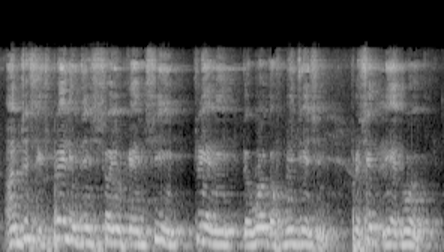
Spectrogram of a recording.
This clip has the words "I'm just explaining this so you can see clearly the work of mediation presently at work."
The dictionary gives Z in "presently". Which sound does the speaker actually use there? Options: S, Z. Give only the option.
S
